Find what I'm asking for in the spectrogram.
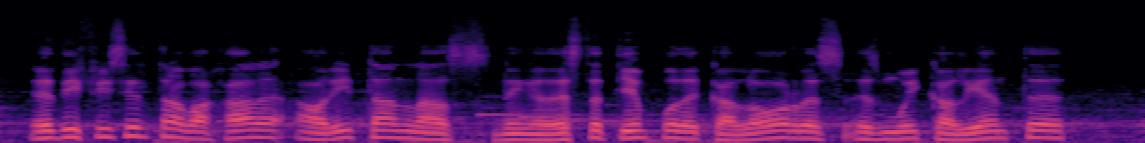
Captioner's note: speaking in Spanish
